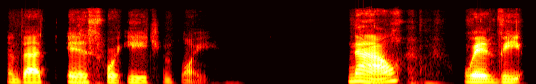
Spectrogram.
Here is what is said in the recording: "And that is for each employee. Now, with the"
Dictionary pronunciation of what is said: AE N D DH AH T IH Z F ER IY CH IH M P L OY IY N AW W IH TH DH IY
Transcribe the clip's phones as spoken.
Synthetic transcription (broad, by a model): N DH AH T IH Z F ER IY CH IH M P L OY IY N AW W IH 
